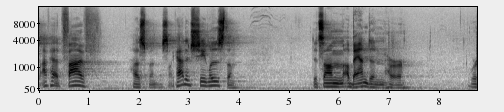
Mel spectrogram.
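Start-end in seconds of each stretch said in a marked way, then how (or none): 0.0-2.6 a hint of hurt, fading softer at the end; pained. Preacher voicing the woman's confession to Jesus, mildly pained. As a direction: let the pain show, trailing off quietly. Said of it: "can you not hear the pain in her voice".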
